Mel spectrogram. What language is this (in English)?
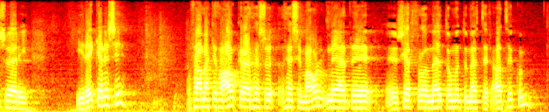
Icelandic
